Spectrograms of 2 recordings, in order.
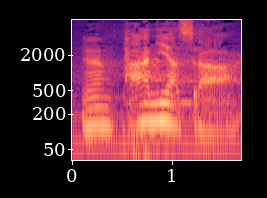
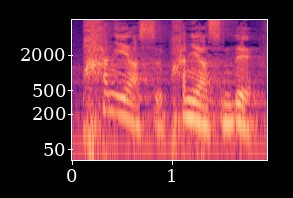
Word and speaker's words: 바니아스: 판신을 사람들이 섬겼고 했는데 그래서 판신을 섬기는 곳이라 해서 파니아스인데 이 사람들이 피 발음이 안 되는 사람들입니다. 왜 경상도 사람들 세븐 발음해보려면 세븐일레븐 해보려면 꼭 쉐븐일레븐 하듯이 발음이 안 되는 거예요. 피가. 그러니까 파니아스 해보라 그러면 바니아스 이래서 그 동네 이름이 바니아스가 된 것이 가이사랴 빌립보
